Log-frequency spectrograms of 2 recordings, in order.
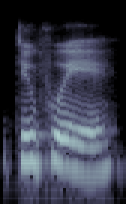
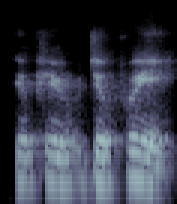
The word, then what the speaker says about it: Dupuis: do it properly dupuis dupreeh yeah i would have got it wrong and i looked at it i would have pronounced it wrong so i'm glad i let you pronounce it there's no r a lot of people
